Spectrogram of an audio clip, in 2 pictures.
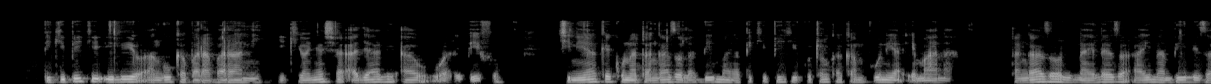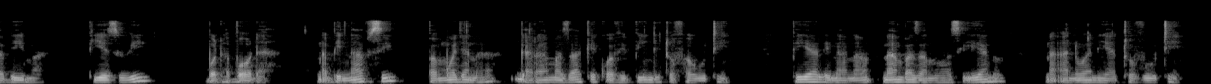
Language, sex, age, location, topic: Swahili, male, 25-35, Kisumu, finance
